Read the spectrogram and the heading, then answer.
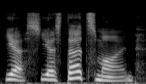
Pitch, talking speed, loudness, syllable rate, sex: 210 Hz, 165 wpm, -17 LUFS, 3.3 syllables/s, female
